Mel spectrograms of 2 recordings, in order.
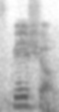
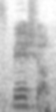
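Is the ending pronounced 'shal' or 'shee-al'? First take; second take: shal; shal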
